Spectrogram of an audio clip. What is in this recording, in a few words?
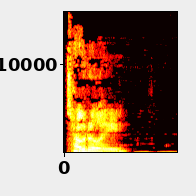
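"totally", English pronunciation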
